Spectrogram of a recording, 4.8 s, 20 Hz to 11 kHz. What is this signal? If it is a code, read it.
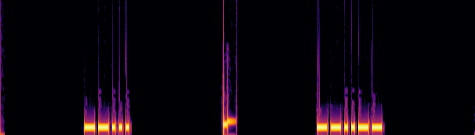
Morse code, heard as a keyed tone, about 36 wpm, 700 Hz. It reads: 7 ,
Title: Single Character (Letter:Number:Punctuation:Prosign) Alt 35wpm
